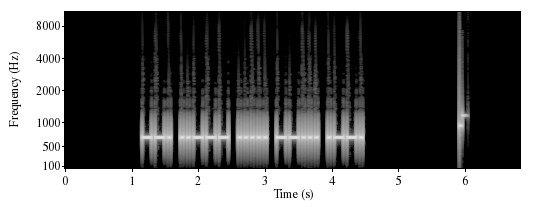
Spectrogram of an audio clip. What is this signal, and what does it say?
Morse code, heard as a keyed tone, about 25 wpm, 700 Hz. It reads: G257P
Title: Code Groups - 5 Letter:Numbers - 25wpm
